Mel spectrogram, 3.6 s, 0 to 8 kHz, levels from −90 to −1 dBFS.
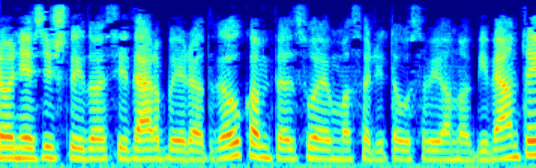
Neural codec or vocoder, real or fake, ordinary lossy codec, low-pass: autoencoder, 22.05 kHz, a latent of 192 numbers a frame, VITS, trained on many speakers; fake; MP3, 32 kbps; 7.2 kHz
